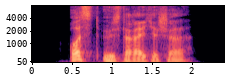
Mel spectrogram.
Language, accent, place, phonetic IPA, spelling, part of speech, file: German, Germany, Berlin, [ˈɔstˌʔøːstəʁaɪ̯çɪʃə], ostösterreichische, adjective, De-ostösterreichische.ogg
- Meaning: inflection of ostösterreichisch: 1. strong/mixed nominative/accusative feminine singular 2. strong nominative/accusative plural 3. weak nominative all-gender singular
